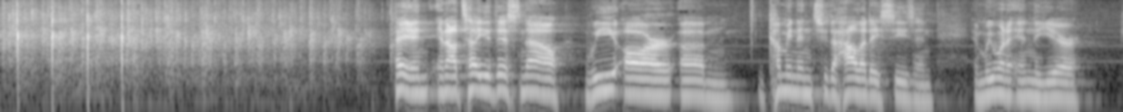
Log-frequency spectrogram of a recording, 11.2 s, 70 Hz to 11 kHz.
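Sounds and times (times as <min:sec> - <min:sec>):
audience applauding: 0:00.0 - 0:03.9
sharp claps: 0:00.0 - 0:04.0
speech: 0:03.9 - 0:11.2.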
